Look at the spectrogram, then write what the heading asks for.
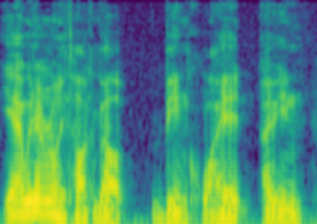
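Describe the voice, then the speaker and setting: A man with a low voice talks loosely and frankly, a patrol officer chatting on a casual livestream. He hedges with ums and restarts his sentences. The sound is dry and close. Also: sing-song, normal speed, mellow, dry recording. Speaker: patrol officer, show host.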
